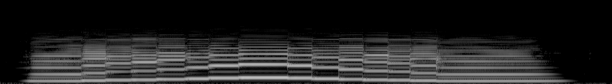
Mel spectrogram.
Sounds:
wind instrument, music, musical instrument

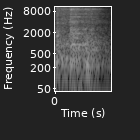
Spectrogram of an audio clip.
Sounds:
silverware, home sounds

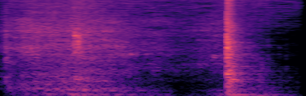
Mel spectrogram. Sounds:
drawer open or close, home sounds

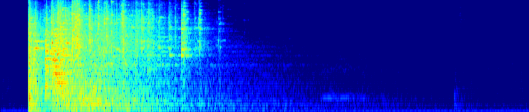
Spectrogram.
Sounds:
glass, shatter

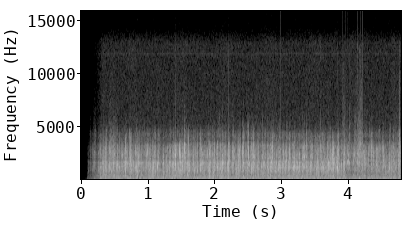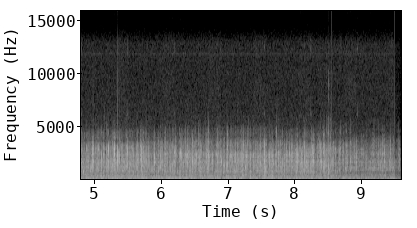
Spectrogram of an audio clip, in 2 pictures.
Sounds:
boiling, liquid

